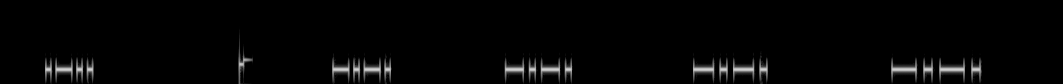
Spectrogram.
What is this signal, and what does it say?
Morse code, heard as a keyed tone, about 20 wpm, spaced as for 6 wpm, 700 Hz. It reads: L CCCC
